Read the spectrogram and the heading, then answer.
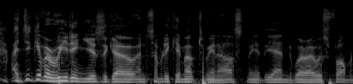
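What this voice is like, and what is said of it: British English accent. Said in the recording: “I'm originally from Britain because it clears up the accent confusion... New Zealand, Australia, where's he from?”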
